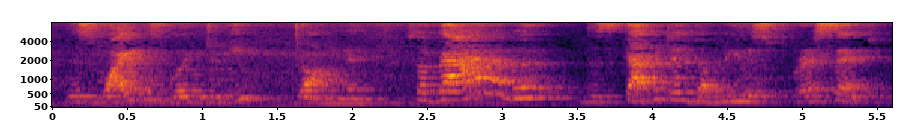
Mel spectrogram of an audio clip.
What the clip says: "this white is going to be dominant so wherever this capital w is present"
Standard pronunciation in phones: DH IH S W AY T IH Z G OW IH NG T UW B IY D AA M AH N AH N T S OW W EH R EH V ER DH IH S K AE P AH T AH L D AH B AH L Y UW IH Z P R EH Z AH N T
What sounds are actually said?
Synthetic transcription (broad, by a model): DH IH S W AY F IH Z G OW IH NG T UW B IY D AA M AH N AH N T S OW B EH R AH B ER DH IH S K AE P AH T AH L D AH B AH L Y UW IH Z P R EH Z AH N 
